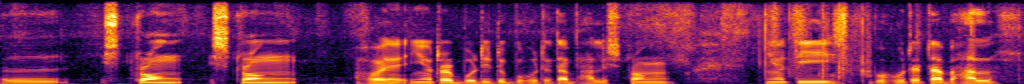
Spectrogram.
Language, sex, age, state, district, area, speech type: Assamese, male, 18-30, Assam, Lakhimpur, urban, spontaneous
